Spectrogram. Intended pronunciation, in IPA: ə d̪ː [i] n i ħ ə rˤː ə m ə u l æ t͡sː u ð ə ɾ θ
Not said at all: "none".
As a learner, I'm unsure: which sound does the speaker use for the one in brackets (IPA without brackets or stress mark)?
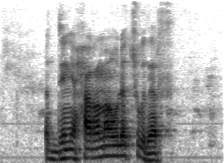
i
